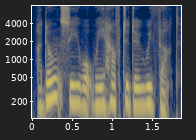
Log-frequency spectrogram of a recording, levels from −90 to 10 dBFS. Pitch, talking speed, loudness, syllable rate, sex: 175 Hz, 320 wpm, -16 LUFS, 5.7 syllables/s, female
